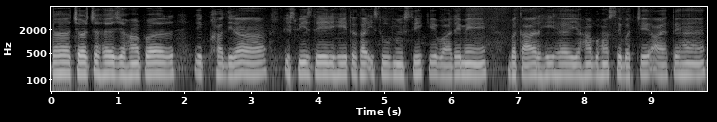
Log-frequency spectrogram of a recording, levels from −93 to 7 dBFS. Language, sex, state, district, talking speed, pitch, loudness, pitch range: Hindi, male, Chhattisgarh, Kabirdham, 150 wpm, 135 Hz, -30 LUFS, 130-140 Hz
